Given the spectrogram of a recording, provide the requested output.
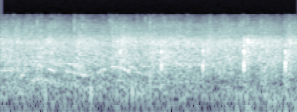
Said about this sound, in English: Oh, come on, clap your hands for the Lord this morning.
